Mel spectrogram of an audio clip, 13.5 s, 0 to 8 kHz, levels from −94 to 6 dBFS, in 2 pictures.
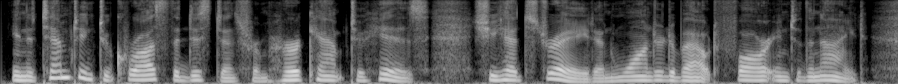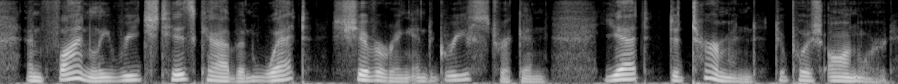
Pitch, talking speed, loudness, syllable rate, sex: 145 Hz, 160 wpm, -19 LUFS, 4.6 syllables/s, female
